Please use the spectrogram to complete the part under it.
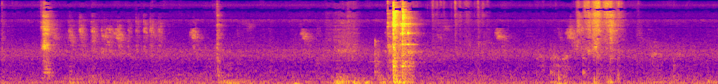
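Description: Clay pieces clatter and knock on a table.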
